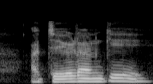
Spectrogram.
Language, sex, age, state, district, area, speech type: Telugu, male, 18-30, Telangana, Nirmal, rural, spontaneous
